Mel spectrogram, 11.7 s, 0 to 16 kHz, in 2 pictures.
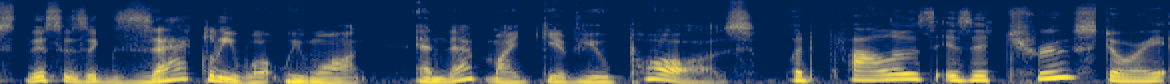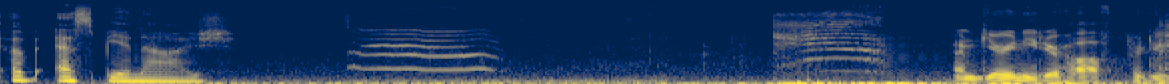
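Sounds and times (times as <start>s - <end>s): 
speech: 0.0s - 7.1s, 10.6s - 11.6s
low indoor hum: 0.0s - 11.6s
cat meowing: 7.6s - 8.5s, 9.7s - 10.4s.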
